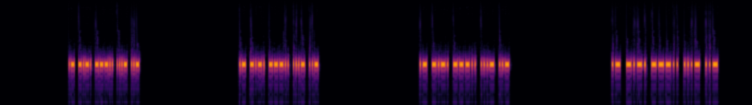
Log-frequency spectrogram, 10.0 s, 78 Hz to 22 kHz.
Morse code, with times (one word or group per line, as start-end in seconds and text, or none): 0.9-1.9 AC8VU
3.2-4.2 AC8VU
5.6-6.8 AC8VU
8.2-9.6 AC8VU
